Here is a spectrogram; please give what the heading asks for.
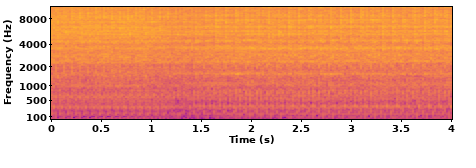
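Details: Stuart 5A model steam engine on a high-speed run: fast, even chuffing at roughly three beats a second with a steady hiss, smooth and consistent; valve timing sounds well set.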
